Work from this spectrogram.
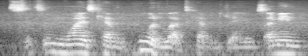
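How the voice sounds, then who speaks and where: A man's voice: medium pitch, steady tone, fast, fairly bright tone. A man chatting casually as a panelist on a film review podcast, blunt and dryly sardonic in his opinions. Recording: roomy, distant mic with faint noise.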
